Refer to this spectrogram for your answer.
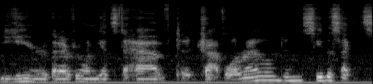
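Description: With a dark, mellow tone and some vocal fry, a woman talks at a moderate pace. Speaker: podcast host and game master. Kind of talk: casual chat, tabletop roleplaying podcast.

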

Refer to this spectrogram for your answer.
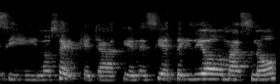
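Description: A woman's voice at a fairly slow pace, with fairly even intonation. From Colombia, Caldas coffee region (Chinchiná). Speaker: software development manager and designer. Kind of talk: interview.

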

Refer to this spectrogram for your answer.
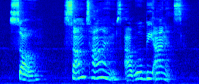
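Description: Audible room echo hangs around a woman talking in a fairly high voice. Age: 30s. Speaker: podcast host, mother. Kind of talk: casual personal monologue. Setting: live podcast stream.

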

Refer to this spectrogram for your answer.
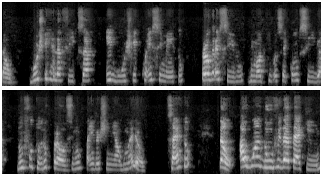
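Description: A woman's fairly slow delivery, with lively intonation and big swings in loudness. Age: 30s. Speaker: personal finance content creator. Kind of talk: live stream monologue. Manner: casual, with many fillers.

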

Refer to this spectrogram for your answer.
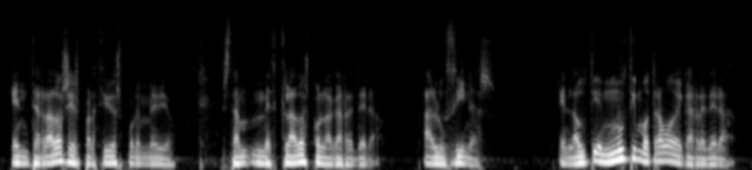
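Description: On a very clean recording with a silent background, a man speaks at a fairly quick pace in a dark, mellow tone. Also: fairly low pitch for a man, ordinary pitch variation. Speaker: travel podcast co-host. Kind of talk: casual chat.

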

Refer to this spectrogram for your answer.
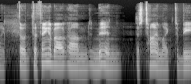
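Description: A man's plain, everyday voice at medium pitch, fairly slow, with ordinary pitch variation. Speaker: podcast co-host. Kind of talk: casual chat.

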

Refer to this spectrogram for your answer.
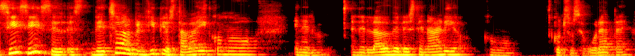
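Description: A fairly low, somewhat breathy woman's voice at a fairly quick pace, ordinary pitch variation and big swings in loudness, with audible room echo. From Spain, Barcelona. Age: 20s. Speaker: music tour photographer. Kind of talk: casual chat.

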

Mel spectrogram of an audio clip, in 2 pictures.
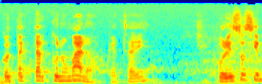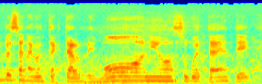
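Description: A man with a Chilean accent speaks at a high pitch and a moderate pace. There is noticeable background noise. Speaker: podcast host. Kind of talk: casual chat.

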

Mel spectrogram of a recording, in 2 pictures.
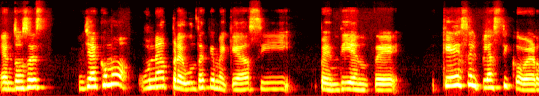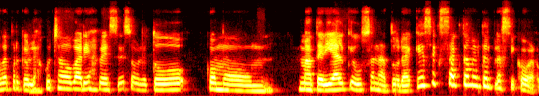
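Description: Fairly high-pitched woman's voice with a dark, mellow tone, very wide pitch swings and a moderate pace, in a very clean recording with a silent background. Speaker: podcast host. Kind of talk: interview.

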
